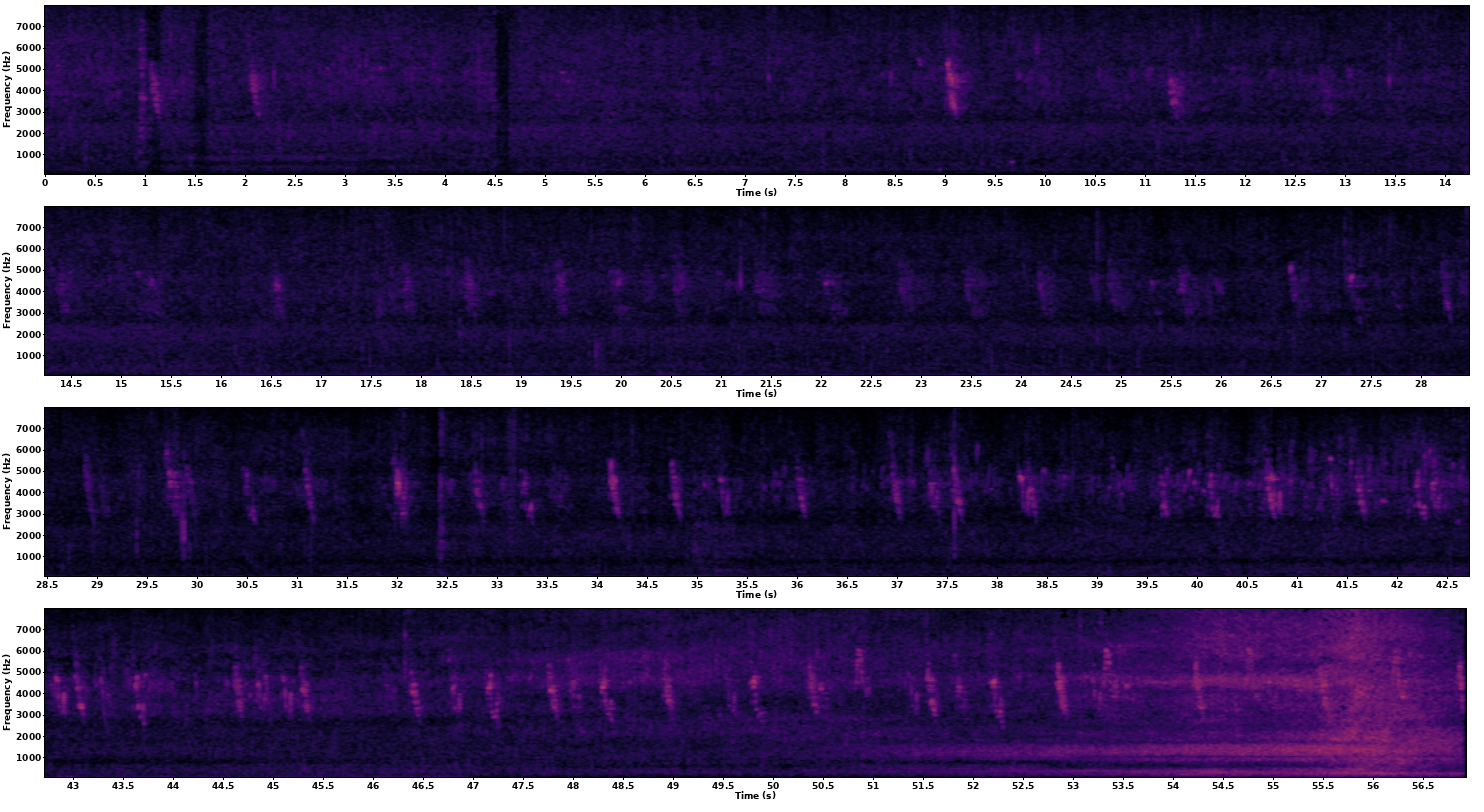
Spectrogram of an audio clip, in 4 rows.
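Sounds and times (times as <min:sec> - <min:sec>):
small birds chirping: 0:16.4 - 0:56.9
vehicle approaching: 0:40.9 - 0:56.9.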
